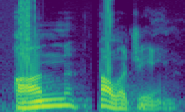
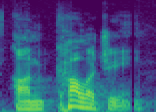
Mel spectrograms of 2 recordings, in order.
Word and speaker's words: oncology: sure it's a noun are there any alternative pronunciations there is let's see if I can get this out oncology oncology or oncology may I have the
